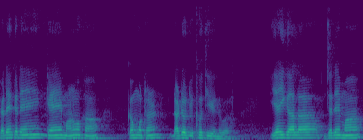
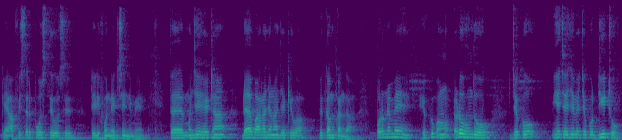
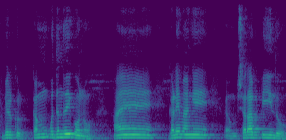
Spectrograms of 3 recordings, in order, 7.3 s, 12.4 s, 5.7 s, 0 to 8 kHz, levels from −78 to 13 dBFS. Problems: none marked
